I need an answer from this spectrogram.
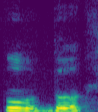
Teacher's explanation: आपके लिप्स जो हैं वो प्रोड्यूस कर रहे होते हैं साउंड्स, पो ब, आपके लिप्स जुड़ते हैं फिर खुलते हैं फिर वो साउंड निकालते हैं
